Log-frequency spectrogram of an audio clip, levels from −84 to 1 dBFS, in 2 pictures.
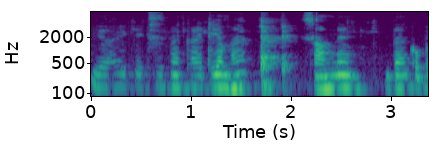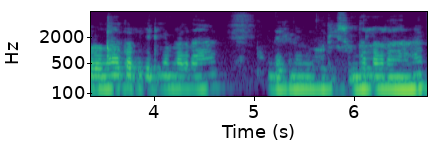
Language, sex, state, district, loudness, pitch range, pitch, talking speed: Hindi, male, Bihar, Purnia, -30 LUFS, 125-135 Hz, 130 Hz, 240 wpm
